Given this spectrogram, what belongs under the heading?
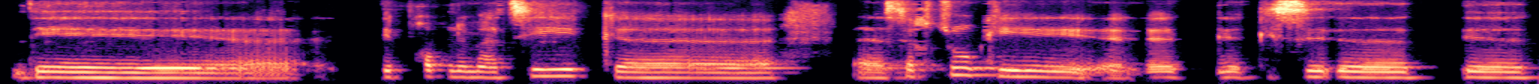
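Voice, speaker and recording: Halting woman, gravelly dark voice. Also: low voice, dull audio. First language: Arabic. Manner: halting, many hesitations. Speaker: journalist, section editor. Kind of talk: webinar discussion. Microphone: video call.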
